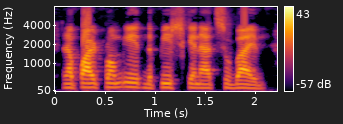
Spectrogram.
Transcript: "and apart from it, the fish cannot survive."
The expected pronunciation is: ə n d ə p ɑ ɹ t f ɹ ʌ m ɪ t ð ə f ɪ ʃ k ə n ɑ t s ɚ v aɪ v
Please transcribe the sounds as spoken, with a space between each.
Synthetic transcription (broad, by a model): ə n ə p ɑ ɹ t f ɹ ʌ m ɪ t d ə p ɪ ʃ k ə n ɑ t s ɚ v aɪ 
